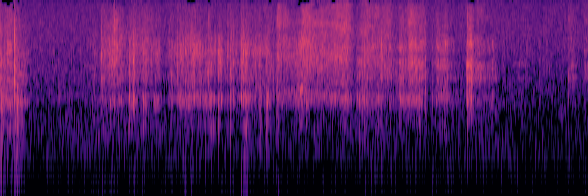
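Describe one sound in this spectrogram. Book pages rustle and crinkle as fingers handle them.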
